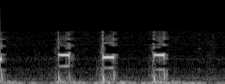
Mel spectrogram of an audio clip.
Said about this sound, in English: For the address of the store nearest you, press 1 now. That's what I want. Using the buttons on your touchtone phone, mm-hmm. please enter your 5-digit zip code now.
